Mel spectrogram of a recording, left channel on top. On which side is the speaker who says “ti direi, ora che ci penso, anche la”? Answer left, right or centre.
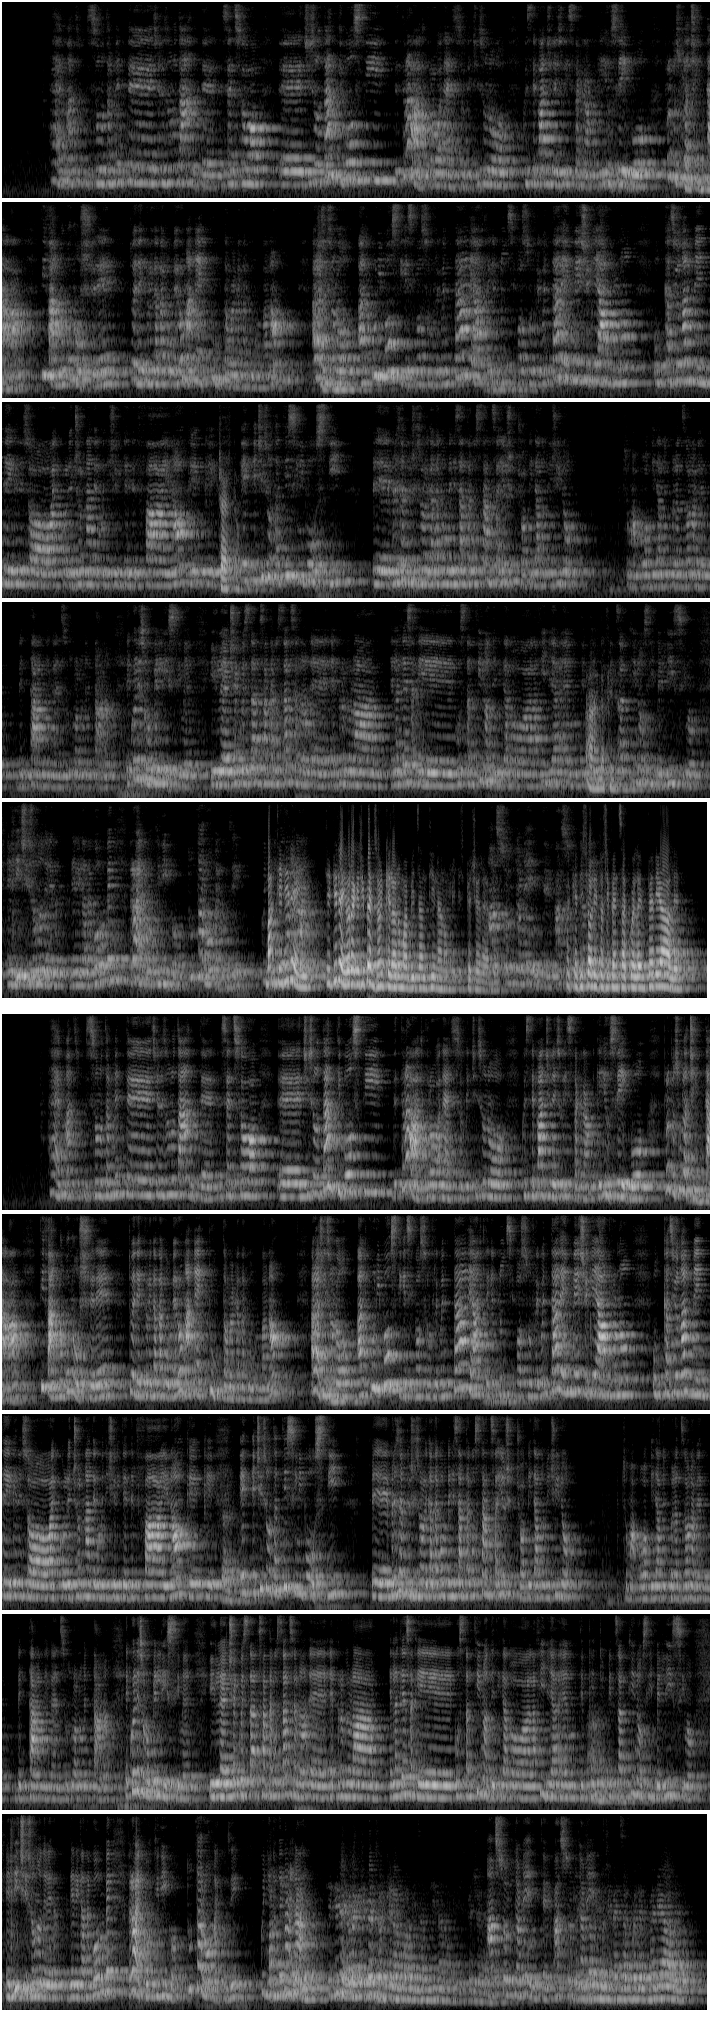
Left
